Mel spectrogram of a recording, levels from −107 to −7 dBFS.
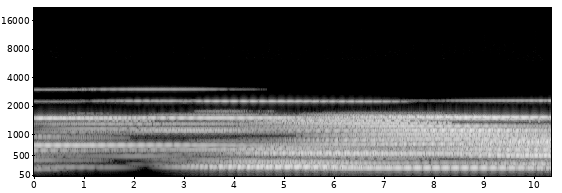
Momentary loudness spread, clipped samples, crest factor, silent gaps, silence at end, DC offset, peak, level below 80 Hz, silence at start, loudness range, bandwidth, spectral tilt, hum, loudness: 9 LU; under 0.1%; 16 dB; none; 0 s; under 0.1%; -8 dBFS; under -90 dBFS; 0 s; 8 LU; 3.2 kHz; -3 dB/octave; none; -22 LUFS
